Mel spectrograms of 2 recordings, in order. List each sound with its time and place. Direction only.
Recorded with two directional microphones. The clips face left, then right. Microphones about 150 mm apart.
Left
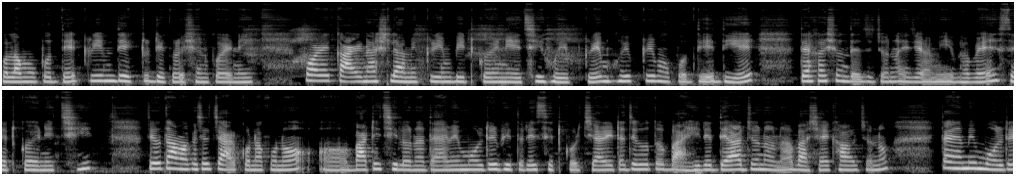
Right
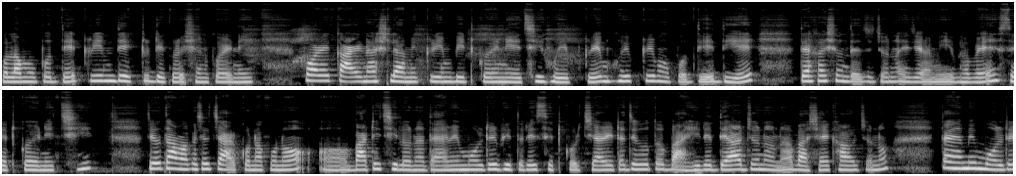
0.3 s speech: 40° right (ahead or behind)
